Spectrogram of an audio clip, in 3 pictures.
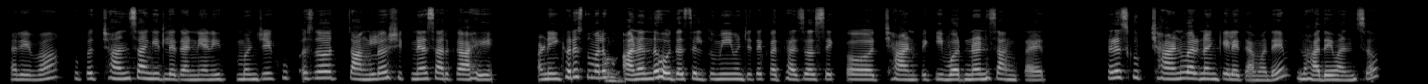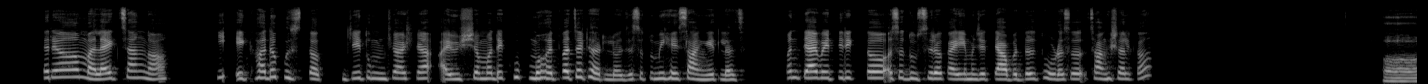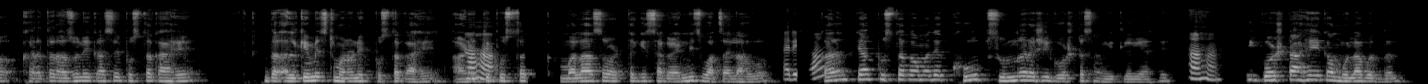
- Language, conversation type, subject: Marathi, podcast, पुस्तकं वाचताना तुला काय आनंद येतो?
- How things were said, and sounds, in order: tapping; other background noise; in English: "The Alchemist"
